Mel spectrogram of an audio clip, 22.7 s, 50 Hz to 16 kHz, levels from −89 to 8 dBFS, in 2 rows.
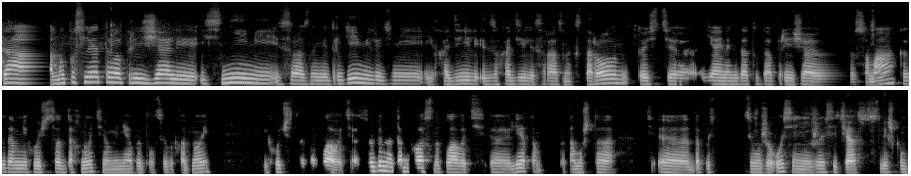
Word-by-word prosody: Да, 180 -1 +3
а - - +3
мы 175 +3 0
после 220 +3 -2
этого 215 -2 +2
приезжали 185 -4 +2
и 160 - -7
с 155 +3 -14
ними, 185 -3 +2
и - - -7
с 135 - -17
разными 145 -1 0
другими 175 +5 0
людьми, 150 -1 -4
и - - -8
ходили, 145 +3 -3
и - - -4
заходили 140 0 -3
с 130 +2 -14
разных 130 -2 -4
сторон. 170 +6 +2
То - - -4
есть, 140 +2 -5
э, 140 - +1 0.4
я 145 -1 +1
иногда 135 0 -1
туда 135 0 -4
приезжаю 130 -2 -1 0.3
сама, 125 +9 -1
когда 150 -1 -1
мне 145 0 0
хочется 140 +1 0
отдохнуть 145 +3 -2
и - - -3
у - - -2
меня 130 +1 -1
выдался 130 0 -6
выходной, 135 +3 -2 0.7
и - - -11
хочется - - -5
поплавать. - - +6
Особенно 190 0 +3
там 165 -1 +3
классно 160 -3 +4
плавать, 135 -3 +2
э, 130 -1 -1
летом, 160 +4 +1 0.2
потому 130 +1 -4
что, 130 -1 -1 0.5
э, 125 -2 +3
допустим, 140 +3 -5 0.5
уже 130 0 +1
осень 135 -4 0
и - - -2
уже 140 +4 -1
сейчас 125 -2 +3 0.2
слишком 135 -1 -4
145 Hz, 150 wpm, -23 LUFS, 130-165 Hz, 0.7 s, поплавать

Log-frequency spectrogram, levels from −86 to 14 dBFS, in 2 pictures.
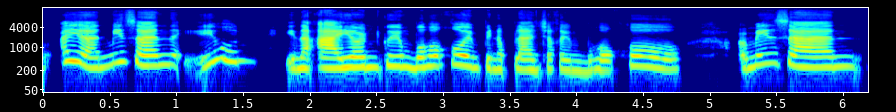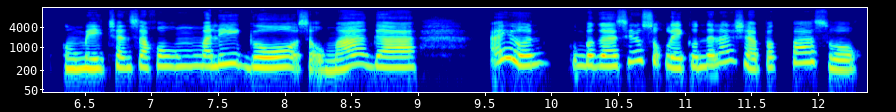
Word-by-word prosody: ayan 290 -11 +4
minsan 285 -3 +3
'yon, 375 - -3 0.3
ina-iron 235 +2 +5
ko 275 - -2
yung 260 -3 -2
buhok 270 +3 0
ko 290 -2 +5
yung 245 - -5
pinaplantsa 205 -1 -3
ko 210 - -6
yung 190 -2 -7
buhok 190 -1 -3
ko 270 -1 +2 0.7
or - - -5
minsan 260 -4 +3 0.2
kung 220 -2 -2
may 220 -1 0
chance 240 +2 -3
akong 260 +1 -4 0.2
maligo 255 -3 +1
sa 275 - -7
umaga 245 +4 0 0.6
ayun 315 -10 +2 0.2
kumbaga 275 -1 +1
sinusuklay 300 -9 -3
ko 255 - -7
nalang 335 +8 -3
siya 295 - -2
pag 245 +2 -8
pasok. 330 - -2
260 Hz, 150 wpm, -26 LUFS, 230-285 Hz, 0.7 s, ina-iron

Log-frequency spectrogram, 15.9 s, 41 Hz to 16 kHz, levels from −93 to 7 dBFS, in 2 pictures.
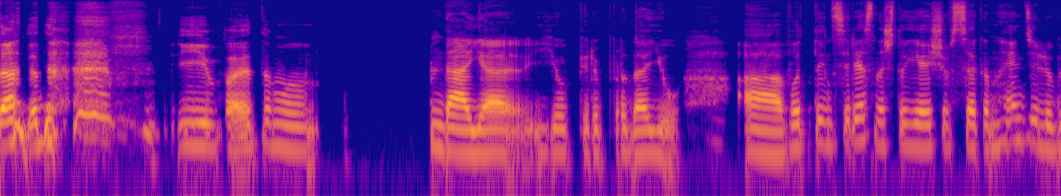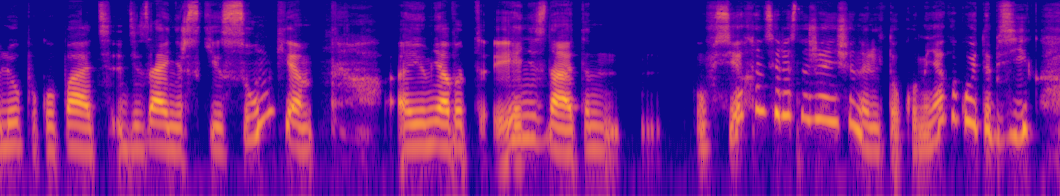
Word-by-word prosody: Да-да-да. - - +8 0.9
И 190 -1 -4
поэтому, 185 - -1 0.9
да, 165 -4 +6
я 80 - +5
её 160 0 -9
перепродаю. 155 -1 -4 0.5
А, 150 -2 +3
вот 180 +3 -3
интересно, 200 +1 -6
что 185 -1 -8
я 185 -1 -2
ещё 185 0 -7
в - - -8
секонд-хенде 200 +4 -4
люблю 180 +2 -5
покупать 175 -2 +2
дизайнерские 175 -1 +2
сумки. 450 - +1 0.8
И 185 +1 +1
у - - -4
меня 195 -2 +7
вот, 185 - 0 0.2
я 390 +1 0
не 240 - -6
знаю, 185 -8 +6
это 180 - -6 0.8
у - - -7
всех, - - -2
интересно, 485 -2 +1
женщин 395 -6 -1
или 165 -2 -3
только - - -9
у - - -8
меня 370 +4 -1
какой-то 395 -8 0
бзик. 265 +7 -4
185 Hz, 140 wpm, -23 LUFS, 170-245 Hz, 0.9 s, Да-да-да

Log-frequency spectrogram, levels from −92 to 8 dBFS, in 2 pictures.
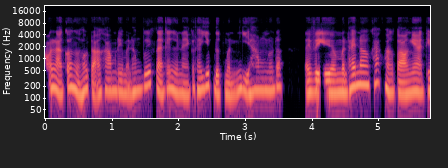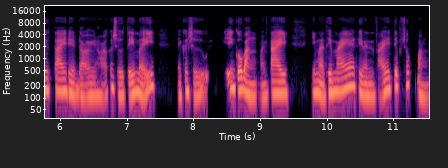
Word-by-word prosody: hỏi - - 0
là 155 -7 +3
có 190 +8 0
người 155 -8 +2
hỗ 150 +7 +2
trợ 130 - +1
không 150 +1 -2
thì 140 - -1
mình 135 - -3
hông 155 +4 -1
biết 220 +4 +1
là 150 -5 +3
cái 175 - 0
người 150 -5 +1
này 130 -2 -2
có - - -7
thể 160 -1 0
giúp 205 +5 +1
được 130 0 -1
mình 125 +4 -1
gì 145 - 0
hông 155 +3 -1
nữa 155 - -1
đó. 190 +4 -2 0.3
Tại 140 - +1
vì 145 0 +5 0.3
mình 140 0 +2
thấy 195 +6 +4
nó 225 0 +4
khác 245 +3 -5
hoàn 145 -6 +1
toàn 130 -1 +3
nha, 145 -1 +2
thêu 160 +2 0
tay 150 0 +1
thì 135 -3 0
đòi 115 +1 -4
hỏi 120 -2 -6
cái 180 - -3
sự 115 -8 -3
tỉ 120 +3 +1
mỉ 165 +7 +1 0.3
và 120 - -6
cái 150 - -1
sự 115 -6 -6
uyển - - -10 0.2
chuyển 180 - -1
của 165 -1 +6
bàn 125 -7 +2
bàn 110 +1 -7
tay. 135 +1 +2 0.3
Nhưng 140 - -2
mà 125 - +2
thêu 145 - +2
máy 150 +5 +2
á, 205 - +3
thì 135 - 0
mình 115 -1 -2
phải 135 +9 0
tiếp - - +1
xúc 220 +1 -6
bằng 110 -4 -4
145 Hz, 320 wpm, -21 LUFS, 130-165 Hz, 0.3 s, của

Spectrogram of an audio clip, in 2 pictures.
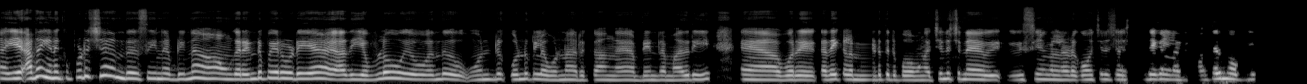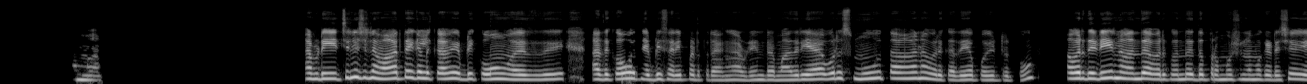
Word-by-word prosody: எ - - +9
அதான் 355 +6 +5
எனக்கு 290 -2 +2
பிடிச்ச 355 +2 0 0.2
அந்த 290 -4 +4
சீனு 265 -2 0
அப்பிடின்னா, 245 +5 0 0.2
அவுங்க 240 -1 +1
ரெண்டு 255 +4 +2
பேருடைய 275 -3 +3 0.3
அது 225 0 -1
எவ்ளோ 250 +7 +1 0.4
வந்து 235 +3 -2 0.3
ஒன்று, 230 +2 -3 0.2
ஒன்னுக்குள்ள 240 -1 -2
ஒன்னா 215 +1 -4
இருக்காங்க, 205 0 -5 0.2
அப்பிடின்ற 205 +1 -5
மாதிரி 215 +2 -2 0.5
அ - - +1 0.4
ஒரு 210 0 +2 0.2
கதைக்களம் 225 -1 +1
எடுத்துட்டு 215 -1 -6
போவாங்க. 200 0 -3
சின்ன, 255 0 -1
சின்ன 235 -2 +2 0.5
விஷயங்கள் 225 -2 -4
நடக்கும். 215 +1 -4
சின்ன, 230 -1 -5
சின்ன 215 -1 -5
சண்டைகள் 230 0 -1
நடக்கும். 210 +1 -11
திரும்ப 260 -1 +4
அப்பிடியே 225 +1 -13 1.3
ஆமா. 205 -2 -3 2.1
அப்பிடி 260 0 +3 0.2
சின்ன, 315 +2 +4
சின்ன 300 0 +2
வார்த்தைகளுக்காகவே 275 -1 +3
எப்பிடி 255 +1 -2
கோவம் 250 +1 +3
வருது, 220 +1 0 0.4
அந்த 235 0 +2
கோவத்த 255 -2 +3
எப்பிடி 230 +2 -2
சரிப்படுத்துறாங்க, 215 -2 -5
அப்பிடின்ற 210 +1 -4
மாதிரிய 215 +3 +1 0.2
ஒரு 280 +1 +1
ஸ்மூத் 275 +2 -1
தான 280 +1 +1
ஒரு 225 - -1
கதையா 205 +1 -1
போயிட்டுருக்கும். 205 +6 -7 0.4
அவர் 270 0 +5
திடீர்னு 285 +2 +6
வந்து 260 +1 +4
அவருக்கு 230 -1 -2
வந்து 240 +1 0
ஏதோ 230 - 0
ப்ரமோஷன் 225 0 -4
லாம் 225 0 -4
கிடைச்சு, 210 +4 -3
230 Hz, 145 wpm, -22 LUFS, 215-260 Hz, 2.1 s, எ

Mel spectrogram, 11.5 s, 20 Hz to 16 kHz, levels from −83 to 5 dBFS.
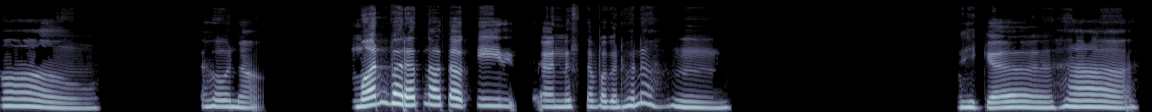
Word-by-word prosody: हां. 180 -9 -2 1.1
हो 205 -2 0
ना. 185 -4 -2 1.1
मन 270 +10 +6
भरत 285 -2 +7
नव्हतं 255 -3 +3
की 230 0 -4 0.3
अ, 200 0 -1
नुसतं 205 0 -4
बघून. 195 -1 -2
हो 235 +3 0
ना. 315 +4 -2
हं. 185 -7 -4 2.3
आई 185 0 +1
गं! 180 0 +1
हां. 195 -3 0
205 Hz, 85 wpm, -21 LUFS, 185-230 Hz, 2.3 s, भरत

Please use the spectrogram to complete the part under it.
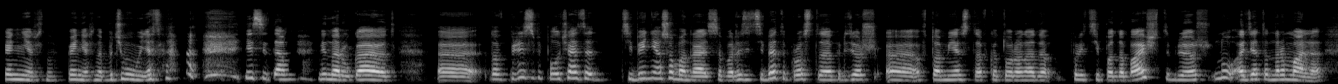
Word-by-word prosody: Конечно 200 -4 -1
конечно 210 -3 -1
почему 225 +4 -3
у - - -1
меня 210 +1 -1
та 225 +6 -8 0.6
если 295 -2 +1
там 230 -1 +1 0.2
не 245 - -2
наругают, 210 -3 +7 0.4
а, 185 - 0
то, 240 0 -2
в 235 - -16
принципе, 300 +4 -4
получается 250 -2 0
тебе 260 +3 -3
не 280 - -3
особо 265 -5 +2
нравится 185 0 +1
выразить 215 +3 -2
себя. 265 +6 +2
Ты 285 -2 -10
просто 225 -2 +1
придешь, 220 +2 -3
э, 195 -3 +2
в 195 - -17
то 210 +1 +2
место, 210 -1 -2
в 190 - -17
которое 200 -1 -2
надо 190 -1 -1 0.2
прийти 220 0 -5
подобающе, 200 - +2
ты 240 - -11
придешь, 210 0 -1
ну, 300 +5 -3
одето 235 +3 +2
нормально, 210 -7 +1
220 Hz, 170 wpm, -24 LUFS, 200-240 Hz, 0.6 s, наругают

